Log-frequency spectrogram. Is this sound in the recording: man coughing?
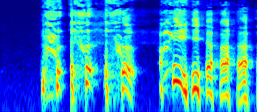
yes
